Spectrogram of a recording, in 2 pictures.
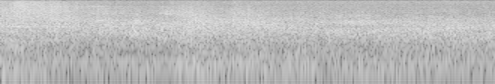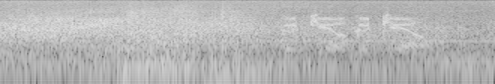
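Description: A jet engine roars loudly.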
